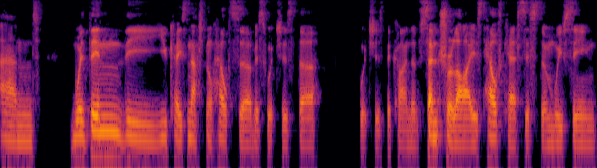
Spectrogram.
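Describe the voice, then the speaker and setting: In a British accent, a man talks at a moderate pace over a quiet background, the sound dry and close with no echo. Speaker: health tech entrepreneur. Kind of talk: interview. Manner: hesitant, many fillers.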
